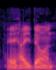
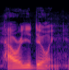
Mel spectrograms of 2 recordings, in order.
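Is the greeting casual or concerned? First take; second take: casual; concerned. First: It sounds like a casual, passing greeting. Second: It sounds like a sincere, concerned question.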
